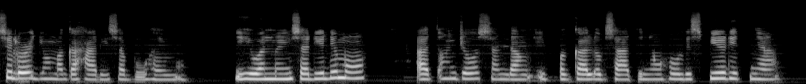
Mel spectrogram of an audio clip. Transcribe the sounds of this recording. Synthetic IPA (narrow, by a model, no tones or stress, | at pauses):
sɪlo̞ɹd̪̚jʊŋmɐɡahaːɾɪsɐbṵːɦɐjmo̞ | ʔiʔiːwɐnmojʊŋsɐɾiːlɪmo̞ | ʔɐt̪ʔɐŋd͡ʒo̞shɐnd̪aŋɪpɐɡ̚kaloʔob̚sɐʔaːt̪ɪnjʊŋhoːlispiɾɪt̪̚ɲa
